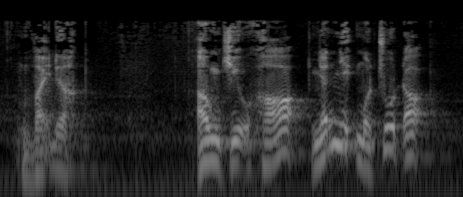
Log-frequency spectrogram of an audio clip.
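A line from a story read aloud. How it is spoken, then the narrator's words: Loud shout through gritted teeth. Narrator (Vietnamese): Lâm Cửu Thúc biết là không còn cách nào khác, liền nghiến răng hét lớn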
